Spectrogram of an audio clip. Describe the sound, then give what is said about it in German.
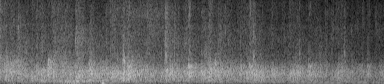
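Steady audience applause, a dense wash of many hands clapping at a fairly loud, even level throughout, with faint tonal hum underneath and no voices. “Das Sehr ist dein Applaus.”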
